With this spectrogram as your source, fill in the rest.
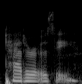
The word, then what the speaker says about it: Patarozzi: and i still think i'm saying your last name wrong every time i say it nope you're right it is pat rosie all right yes be embarrassing if i said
